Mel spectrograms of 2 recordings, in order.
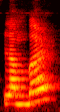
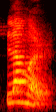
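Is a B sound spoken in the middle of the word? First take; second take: yes; no. First: The B sound is pronounced in the middle. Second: The B sound is silent in the middle. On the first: The speaker calls it wrong. "You tend to pronounce uh, the B" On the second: The speaker calls it right. "that B is silent. The correct pronunciation of this word should be plumber"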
